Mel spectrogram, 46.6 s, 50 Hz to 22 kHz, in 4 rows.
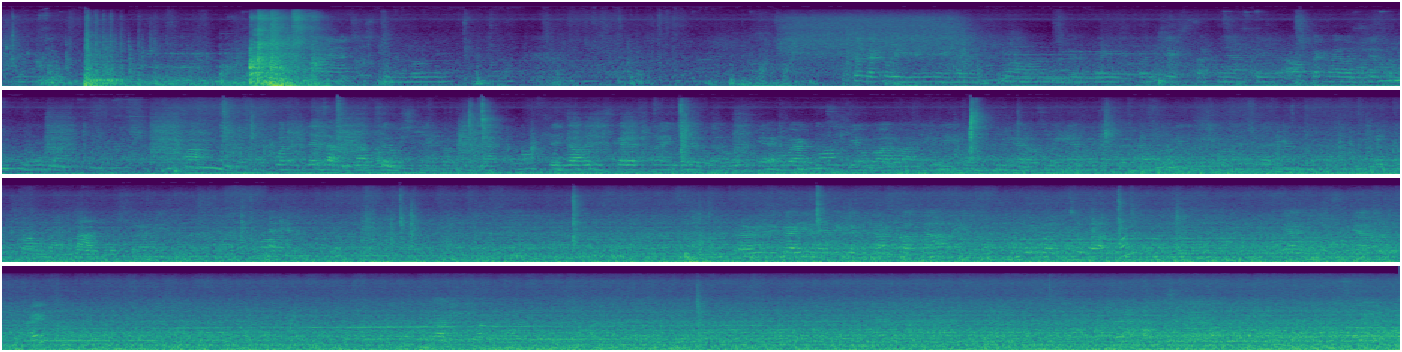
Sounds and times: people chatting 2.5 - 4.3
people chatting 7.1 - 12.5
passengers getting on 12.0 - 46.6
people chatting 13.1 - 26.0
people chatting 29.4 - 36.7
people chatting 37.9 - 39.5
people chatting 44.1 - 46.6

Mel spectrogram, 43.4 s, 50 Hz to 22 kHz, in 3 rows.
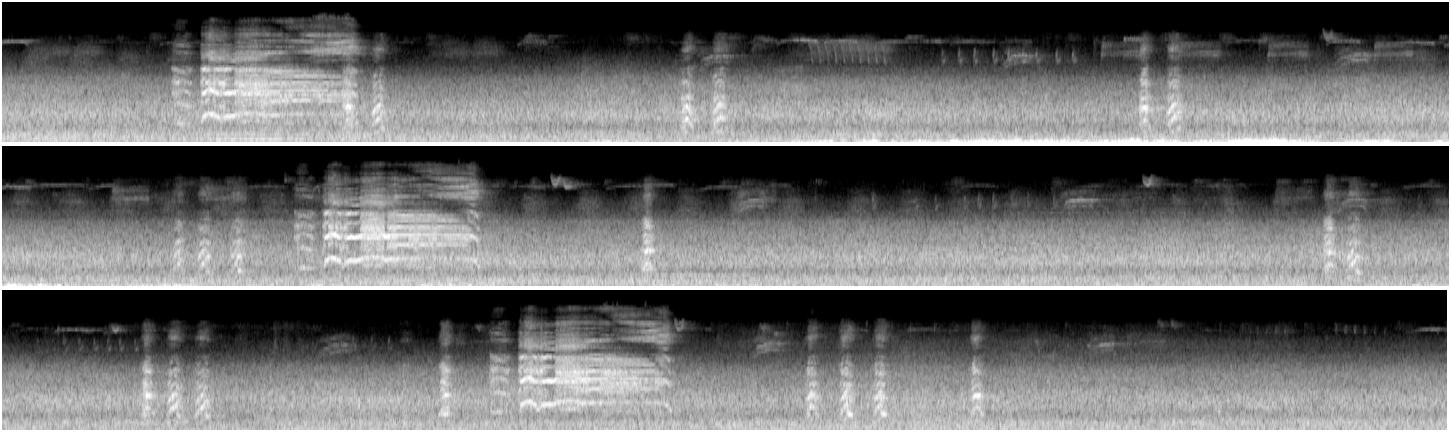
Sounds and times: rooster 1.7 - 3.8
rooster 16.4 - 19.4
barking 27.7 - 28.2
barking 30.4 - 31.1
barking 33.3 - 33.6
rooster 33.3 - 35.8
barking 37.0 - 37.9

